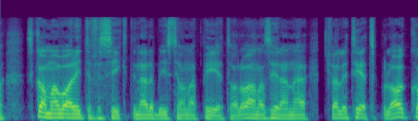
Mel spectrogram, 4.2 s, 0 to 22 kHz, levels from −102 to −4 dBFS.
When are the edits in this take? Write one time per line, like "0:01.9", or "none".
0:01.5
0:03.2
